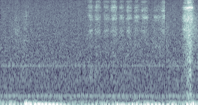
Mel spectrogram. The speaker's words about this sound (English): The capital city is Chisinau. Write that down, please. It's spelled like this. Like that. Can you write that down, please?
